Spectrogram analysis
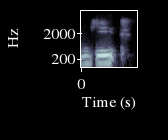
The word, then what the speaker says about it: Geat: The English or the American pronunciation is probably Geet, but I spent a lot of years learning and teaching about Beowulf, so you'll hear me say Yayit sometimes. It's a more traditional way.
